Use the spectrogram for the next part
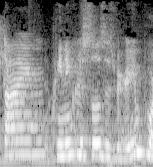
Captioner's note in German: englisch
